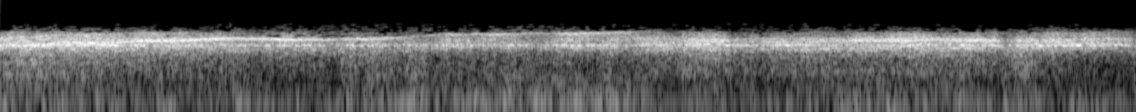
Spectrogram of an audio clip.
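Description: A steam locomotive roars along, a steady, loud rumble and hiss with a sustained high whining tone running through it, continuous for several seconds with no voices.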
